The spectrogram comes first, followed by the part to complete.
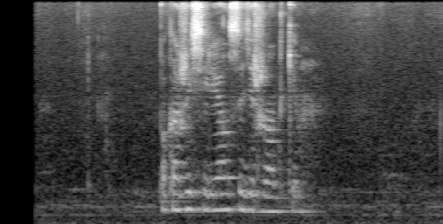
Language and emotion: Russian, neutral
